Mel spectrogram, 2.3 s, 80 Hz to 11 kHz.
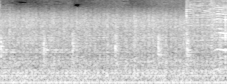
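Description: Single-engine Beechcraft A36 Bonanza's piston engine and propeller in flight, heard inside the cabin as a steady, even drone.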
